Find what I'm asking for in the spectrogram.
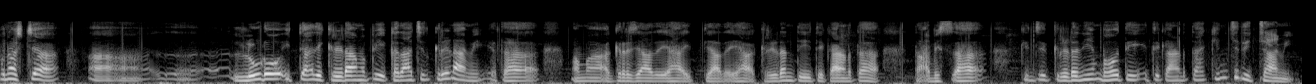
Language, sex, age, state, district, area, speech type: Sanskrit, male, 18-30, Karnataka, Vijayapura, rural, spontaneous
